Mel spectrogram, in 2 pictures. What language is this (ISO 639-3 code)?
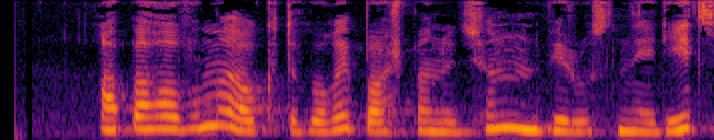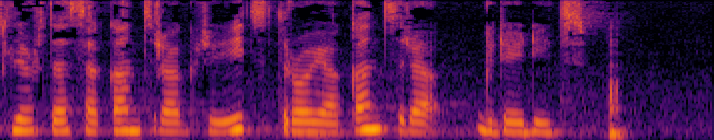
hye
